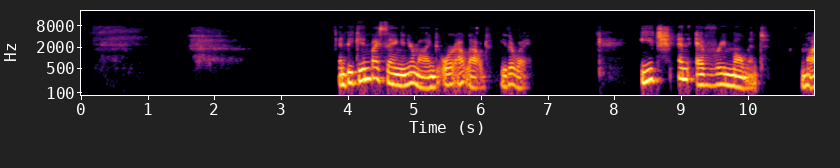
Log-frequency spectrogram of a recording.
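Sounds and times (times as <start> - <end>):
deep breath during a guided healing affirmation exercise: 0.0 - 1.0, 1.6 - 2.6, 7.7 - 8.2
speech: 3.8 - 6.8, 8.4 - 10.9.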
